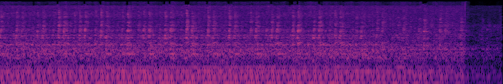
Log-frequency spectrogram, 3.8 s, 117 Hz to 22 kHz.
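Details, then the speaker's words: 1982 Toyota 22R with a performance distributor and Weber 32/36 carburetor, tuned: a smooth, even low exhaust pulse at a steady idle of about 750 rpm, with no misses or knocks. A healthy idle. "Get it back down to about 750. Listen to that. It's just happy."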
